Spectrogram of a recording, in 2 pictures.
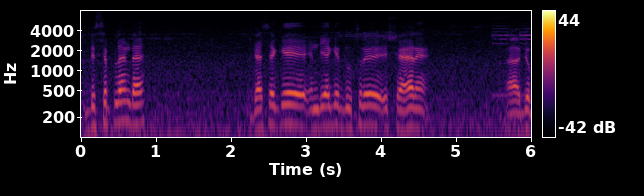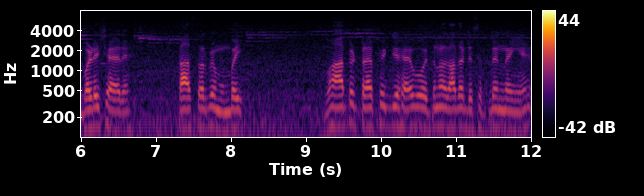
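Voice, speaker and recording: A middle-aged man from Pakistan narrating a casual walking travel vlog outdoors on a lapel mic, unhurried and chatty with many fillers. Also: mid-range voice, steady tone, rough recording. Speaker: travel vlogger. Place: busy city street outdoors. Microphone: clip-on lapel mic. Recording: outdoor street noise. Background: street traffic.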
